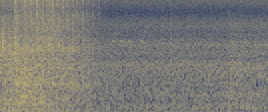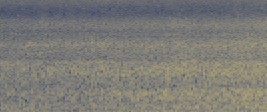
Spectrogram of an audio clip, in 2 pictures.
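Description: An electric train hums in the distance as it approaches.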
